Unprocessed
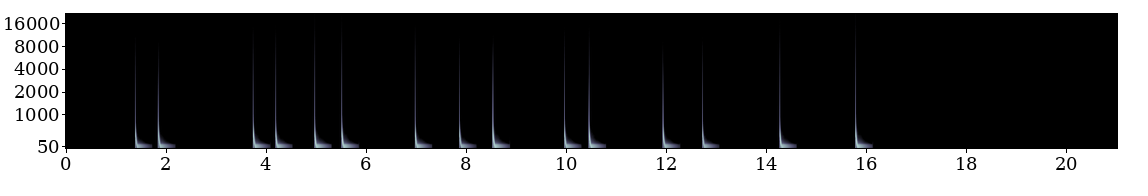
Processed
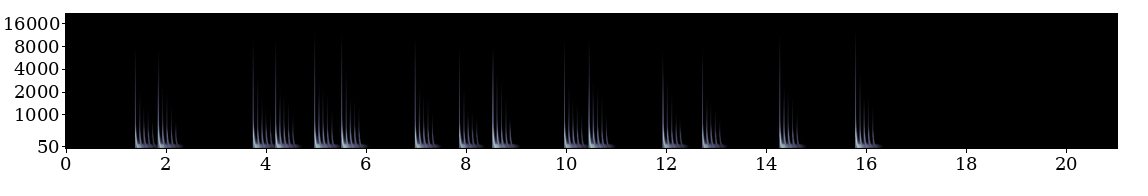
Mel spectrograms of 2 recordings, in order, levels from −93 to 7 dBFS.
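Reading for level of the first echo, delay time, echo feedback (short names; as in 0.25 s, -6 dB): -19.5 dB, 86 ms, 46%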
